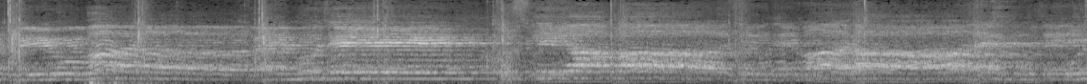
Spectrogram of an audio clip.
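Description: Male voices chanting a noha, a Shia lament, in long held, wavering notes, with a lead reciter and a group joining in. Chest-beating (matam) blows thud at irregular intervals under the singing.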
